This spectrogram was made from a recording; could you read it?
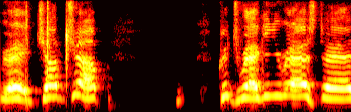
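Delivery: high, loud, bossy, sassy talking dog voice. Voicing the dog hurrying its owner at snack time, putting on a sassy dog voice. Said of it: "he gets a little sassy in his talk".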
